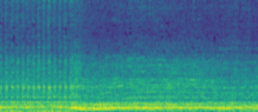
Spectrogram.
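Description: Racing engines roar loudly as karts pull away.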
